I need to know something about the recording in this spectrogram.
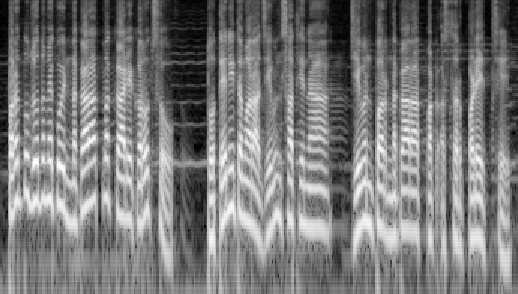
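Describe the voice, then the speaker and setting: Male storyteller, higher voice, dry close sound, devotional narration, direct address to viewers. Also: no room sound. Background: background music.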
